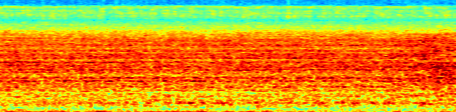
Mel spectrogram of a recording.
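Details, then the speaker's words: Burnham boiler with Beckett oil burner and electronic igniter, running continuously after filter, screen and nozzle service: steady, even flame roar, no pulsing or rumble; clean burning, very low smoke, normal operation. "she's been running continuously nice and strong nice and clean she's getting a clean amount of fuel he was burning correctly providing no smoke very very low smoke"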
